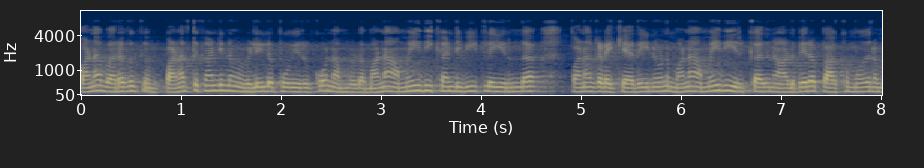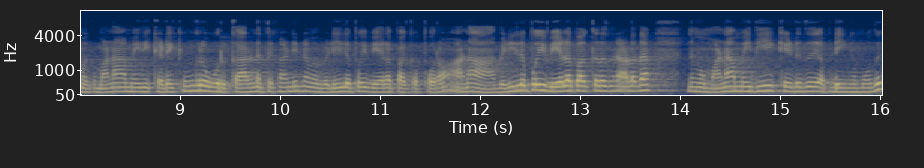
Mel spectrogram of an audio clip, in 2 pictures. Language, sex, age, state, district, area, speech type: Tamil, female, 30-45, Tamil Nadu, Tiruppur, urban, spontaneous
